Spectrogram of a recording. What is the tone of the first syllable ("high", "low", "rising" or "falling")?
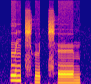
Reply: high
